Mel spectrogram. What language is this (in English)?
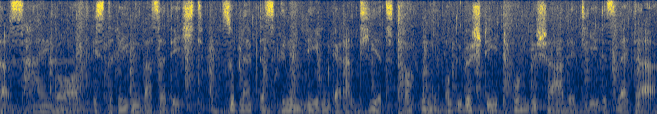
German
